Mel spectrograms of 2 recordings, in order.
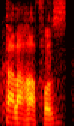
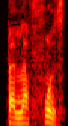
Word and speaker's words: तलफ्फुज: It's not तालाहफुज, it's तलफ्फुज, तलफ्फुज।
